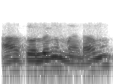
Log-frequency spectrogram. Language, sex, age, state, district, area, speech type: Tamil, male, 18-30, Tamil Nadu, Ariyalur, rural, conversation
